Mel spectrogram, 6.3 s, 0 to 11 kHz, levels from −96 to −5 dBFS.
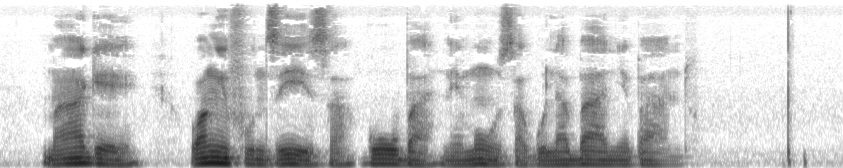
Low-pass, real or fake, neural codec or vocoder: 9.9 kHz; real; none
